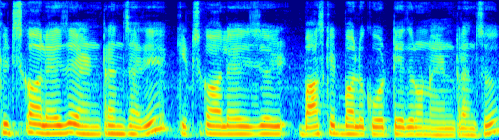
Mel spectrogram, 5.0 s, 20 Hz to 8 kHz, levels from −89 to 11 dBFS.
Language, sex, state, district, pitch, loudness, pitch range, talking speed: Telugu, male, Andhra Pradesh, Guntur, 160 Hz, -17 LUFS, 155-175 Hz, 145 wpm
